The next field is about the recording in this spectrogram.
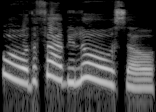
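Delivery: very high, shrill, loud, jokey put-on Italian accent. Walking around a store with Callista, joking about a cleaner, in a mock Italian accent. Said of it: "talking in Italian accents".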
